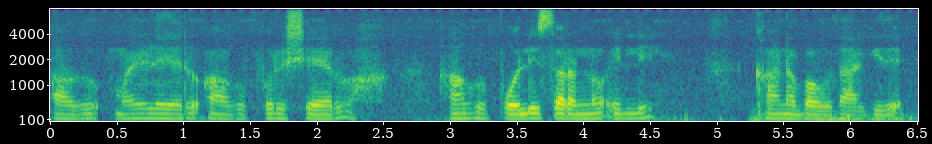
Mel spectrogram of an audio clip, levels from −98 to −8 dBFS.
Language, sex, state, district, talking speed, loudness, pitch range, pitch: Kannada, male, Karnataka, Koppal, 75 wpm, -20 LUFS, 115-125 Hz, 120 Hz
